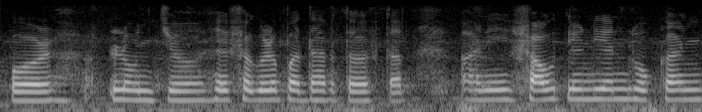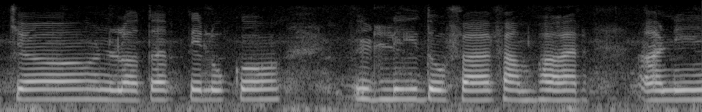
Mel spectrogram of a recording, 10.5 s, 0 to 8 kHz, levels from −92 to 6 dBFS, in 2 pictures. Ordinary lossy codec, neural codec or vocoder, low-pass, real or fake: none; none; 7.2 kHz; real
